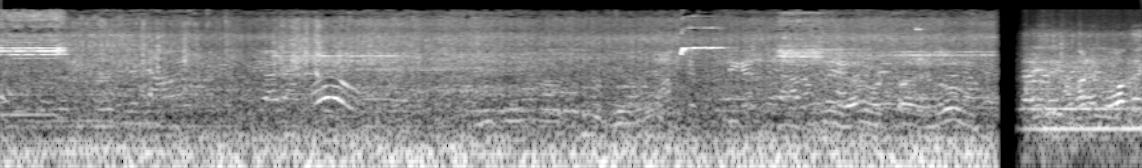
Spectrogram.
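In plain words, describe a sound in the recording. Street traffic rumbles with motorbike engines close by.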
